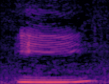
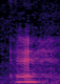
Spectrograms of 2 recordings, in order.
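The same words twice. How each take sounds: First: Long "ee" for E; long vowel E. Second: Short, open "eh" for E; short vowel E. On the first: Teacher shows students the vowel's name, long E. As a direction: say E as the letter name "ee". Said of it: "name of the letters". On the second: Teacher shows students the letter's sound, short E. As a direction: say E as a brief "eh". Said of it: "sound of the letter". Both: Shown as a demonstration.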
